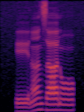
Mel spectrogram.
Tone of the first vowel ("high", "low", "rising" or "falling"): low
